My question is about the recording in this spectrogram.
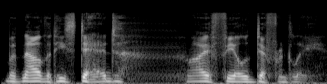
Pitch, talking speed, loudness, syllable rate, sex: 125 Hz, 145 wpm, -19 LUFS, 4.7 syllables/s, male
